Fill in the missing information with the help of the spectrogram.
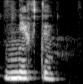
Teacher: İkinci olaraq, saitlə başlayan şəkilçi qəbul edərsə, t d-yə çevriləcək. Yəni cingiltili qarşılığına keçəcək.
